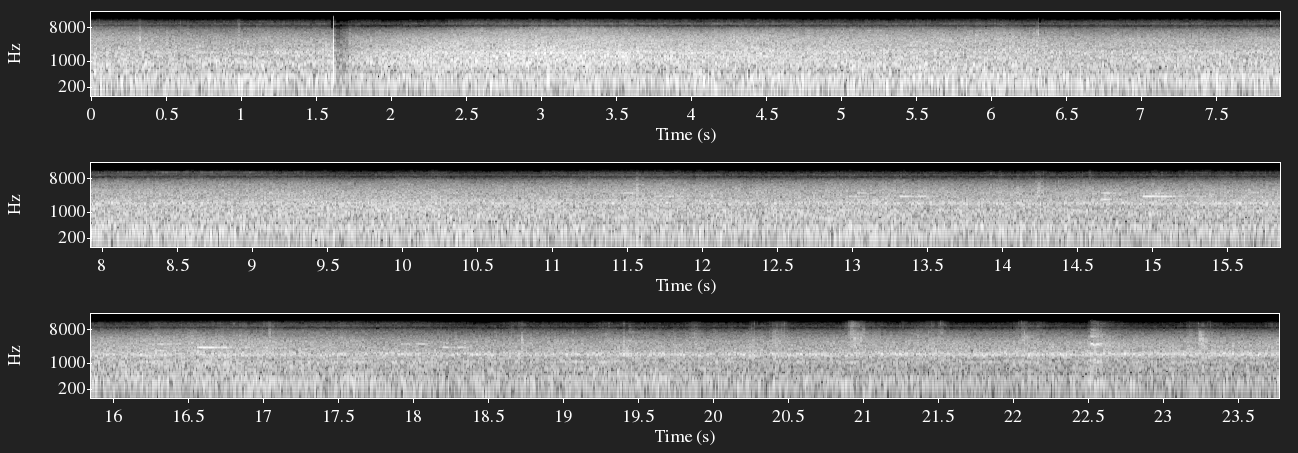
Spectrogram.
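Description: A steady roar of city street and construction-site noise that slowly fades, with one sharp click about a second and a half in.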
